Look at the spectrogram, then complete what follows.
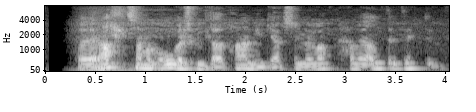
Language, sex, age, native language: Icelandic, male, 20-29, Icelandic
